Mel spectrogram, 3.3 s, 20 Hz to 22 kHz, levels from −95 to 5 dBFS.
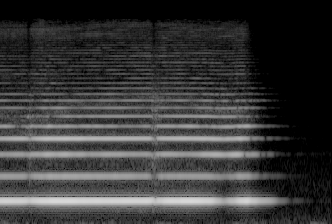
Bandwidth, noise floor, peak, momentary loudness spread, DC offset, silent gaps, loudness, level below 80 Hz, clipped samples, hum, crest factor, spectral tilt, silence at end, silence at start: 6 kHz; -62 dBFS; -6 dBFS; 7 LU; under 0.1%; none; -16 LUFS; -72 dBFS; under 0.1%; none; 10 dB; -1.5 dB/octave; 0.55 s; 0 s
